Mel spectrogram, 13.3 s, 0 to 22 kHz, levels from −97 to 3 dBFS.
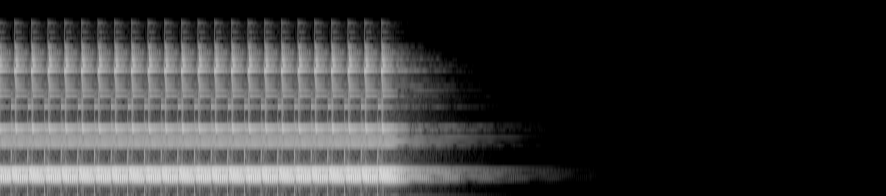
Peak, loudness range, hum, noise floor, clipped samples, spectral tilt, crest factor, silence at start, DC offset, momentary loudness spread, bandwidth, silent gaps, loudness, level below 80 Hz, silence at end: -4 dBFS; 7 LU; none; under -90 dBFS; under 0.1%; -0.5 dB/octave; 16 dB; 0 s; under 0.1%; 1 LU; 15 kHz; none; -16 LUFS; -64 dBFS; 6.9 s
